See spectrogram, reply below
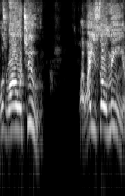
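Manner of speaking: very high, shrill shouting. Retelling a lady at a light yelling across: imitating someone yelling. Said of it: "yells across at me".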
